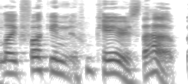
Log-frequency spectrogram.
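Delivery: high, fed-up dismissal; exasperated. Retold or imitated. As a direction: wave it off like you're sick of hearing it. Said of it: "And I was like".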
